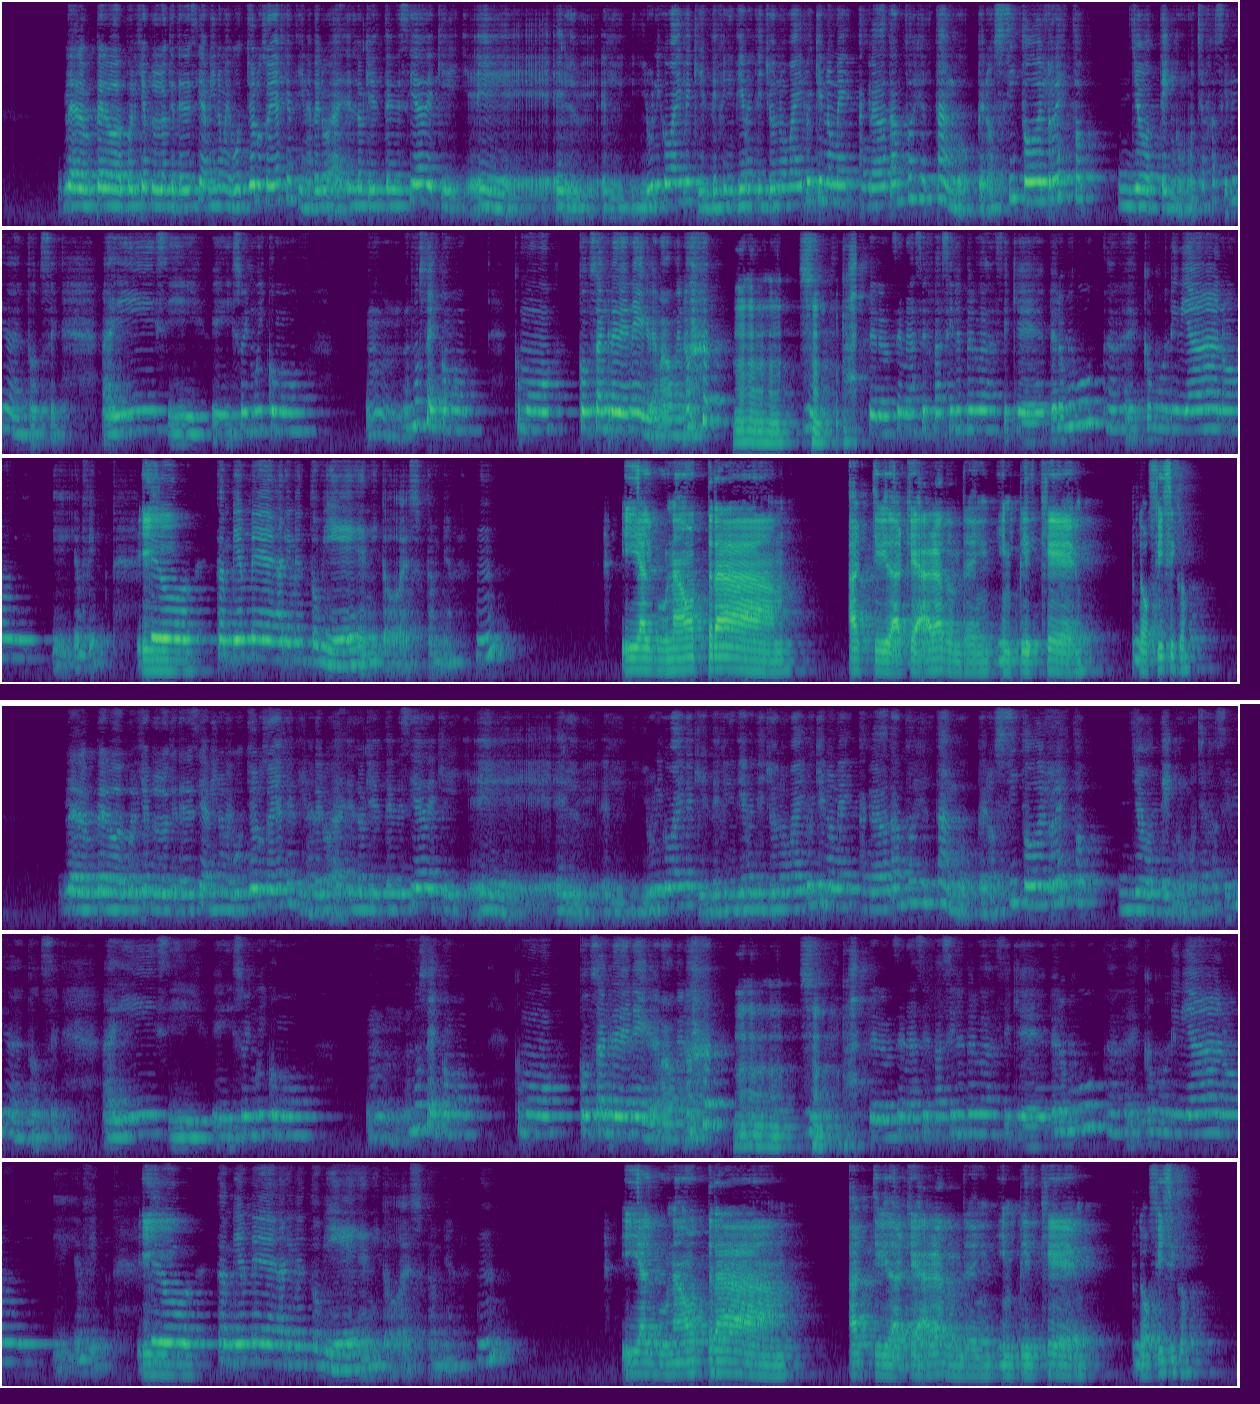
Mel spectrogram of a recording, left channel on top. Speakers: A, on the left (about 80°); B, on the left (about 30°).
A: claro, pero por ejemplo, lo que te decía, a mí no me gusta, yo no soy argentina, pero ah, eh, lo que te decía de que eh, el, el único baile que definitivamente yo no bailo y que no me agrada tanto es el tango, pero sí todo el resto yo tengo mucha facilidad, entonces ahí sí, eh, soy muy como mm, no sé, como, como con sangre de negra más o menos.
B: Ujú, ujú. <laughs>
A: <laughs> Pero se me hace fácil en verdad, así que, pero me gusta, es como liviano y, y en fin.
B: Y,
A: Pero también me alimento bien y todo eso también. ¿Mm?
B: y alguna otra actividad que hagas donde implique lo físico.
